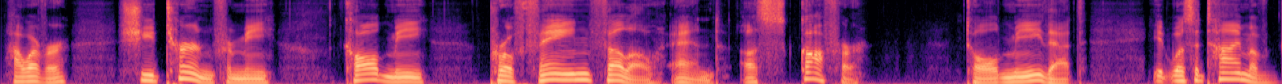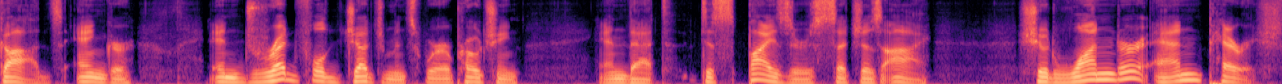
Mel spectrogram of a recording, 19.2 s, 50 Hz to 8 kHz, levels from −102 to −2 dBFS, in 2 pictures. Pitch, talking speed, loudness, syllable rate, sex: 115 Hz, 115 wpm, -20 LUFS, 3.9 syllables/s, male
